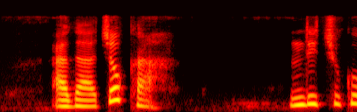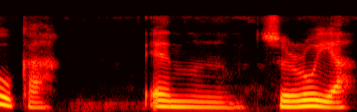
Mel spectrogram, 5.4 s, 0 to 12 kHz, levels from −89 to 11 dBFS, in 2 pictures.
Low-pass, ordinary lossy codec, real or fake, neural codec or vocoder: 7.2 kHz; none; fake; codec, 16 kHz, 1 kbps, X-Codec, HuBERT features, trained on LibriSpeech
